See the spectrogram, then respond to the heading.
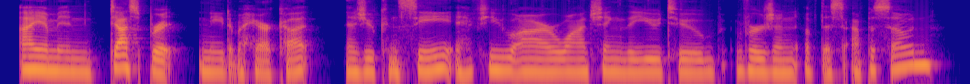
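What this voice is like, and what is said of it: Slightly scratchy, hoarse voice. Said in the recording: “I think I'm coming down with a cold. My voice is a little scratchy. My throat's a little sore.”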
